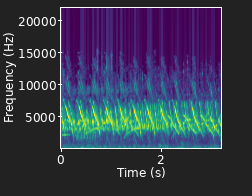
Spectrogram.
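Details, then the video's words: Belgian canary song: fast, regular series of sweeping slurred notes, close to four per second, bright and continuous from start to end. "BELGIAN CANARY SINGING!!!"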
